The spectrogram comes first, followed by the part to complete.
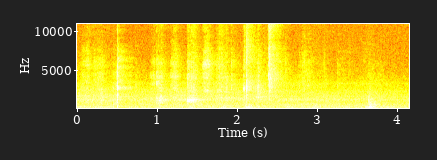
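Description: Small scissors snipping through kraft-paper card, a handful of short, sharp cuts in the first half, then quieter handling of the paper.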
